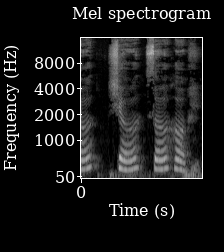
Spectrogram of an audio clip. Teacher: इनको जब हम उच्चारण करते हैं तो हवा ज़्यादा मात्रा में बाहर निकलती है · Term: महाप्राण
